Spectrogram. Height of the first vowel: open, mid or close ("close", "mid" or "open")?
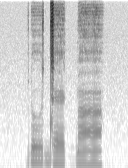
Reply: close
